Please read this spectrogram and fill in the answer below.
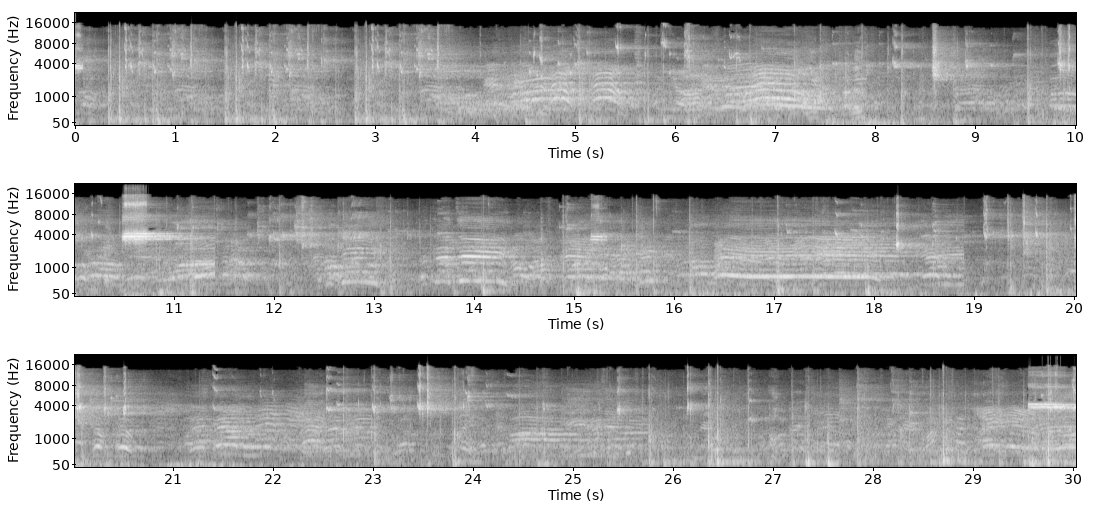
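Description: Basketball play on a hardwood gym floor: the ball bouncing and knocking, with short high squeaks now and then, under players' voices calling and shouting through most of it.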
